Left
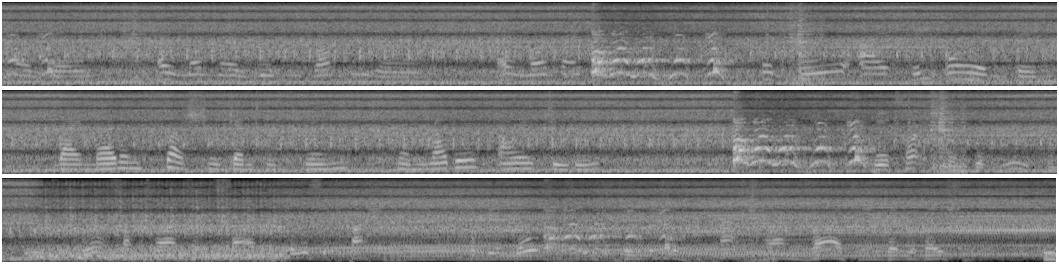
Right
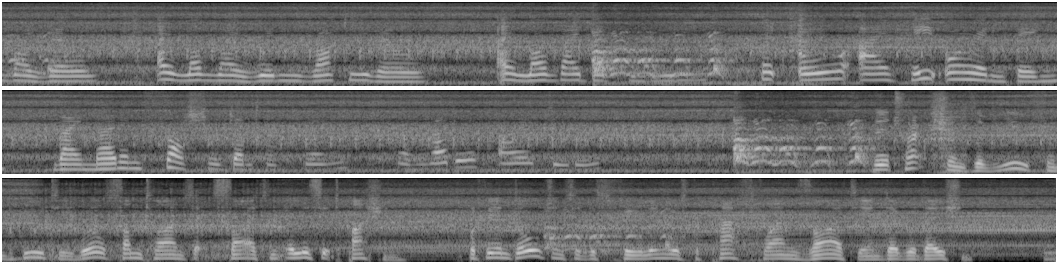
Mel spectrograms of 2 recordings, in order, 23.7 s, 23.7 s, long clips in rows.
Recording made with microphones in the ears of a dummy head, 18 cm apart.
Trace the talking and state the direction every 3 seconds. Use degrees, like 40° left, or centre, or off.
60° right, 60° right, 30° right, 40° left, centre, 50° right, 50° right, 50° right.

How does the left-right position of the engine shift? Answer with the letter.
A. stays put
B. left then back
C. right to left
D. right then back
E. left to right
A.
